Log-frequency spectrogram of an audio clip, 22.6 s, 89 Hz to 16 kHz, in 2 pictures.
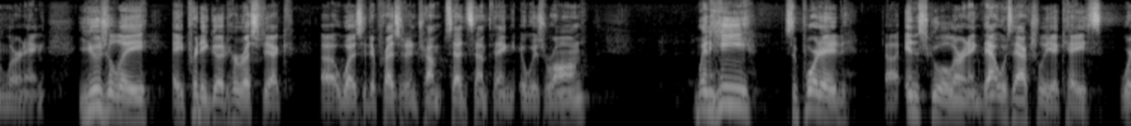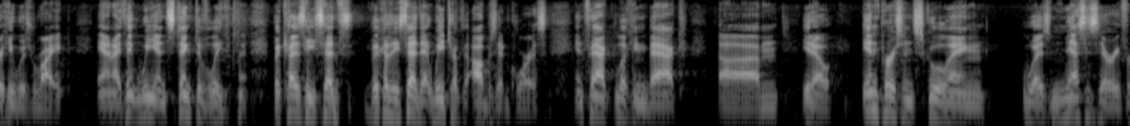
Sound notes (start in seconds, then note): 13.4 laugh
